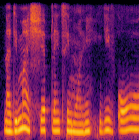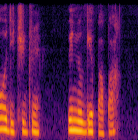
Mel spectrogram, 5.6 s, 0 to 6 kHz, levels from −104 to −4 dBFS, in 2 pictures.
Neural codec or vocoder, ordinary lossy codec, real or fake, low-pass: vocoder, 44.1 kHz, 128 mel bands, Pupu-Vocoder; none; fake; 5.4 kHz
